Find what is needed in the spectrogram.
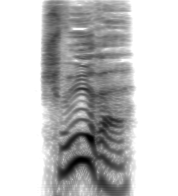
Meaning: first/third-person singular subjunctive II of schwören
- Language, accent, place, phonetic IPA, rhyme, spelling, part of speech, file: German, Germany, Berlin, [ˈʃvyːʁə], -yːʁə, schwüre, verb, De-schwüre.ogg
